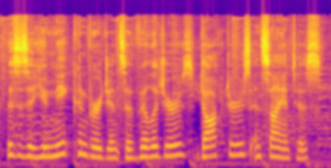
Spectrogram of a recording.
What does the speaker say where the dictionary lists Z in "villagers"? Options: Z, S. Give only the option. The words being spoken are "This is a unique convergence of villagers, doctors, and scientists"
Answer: Z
